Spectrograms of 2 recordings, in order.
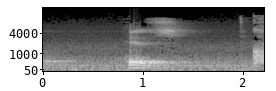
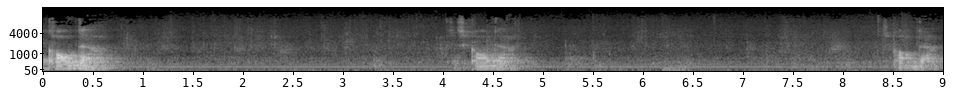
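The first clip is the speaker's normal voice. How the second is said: firm but quiet, fading softer with each repeat; firm self-talk; 3 semitones lower, 13 dB quieter than usual. Shown as a demonstration. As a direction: tell yourself firmly, with long pauses, getting quieter. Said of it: "very firmly".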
